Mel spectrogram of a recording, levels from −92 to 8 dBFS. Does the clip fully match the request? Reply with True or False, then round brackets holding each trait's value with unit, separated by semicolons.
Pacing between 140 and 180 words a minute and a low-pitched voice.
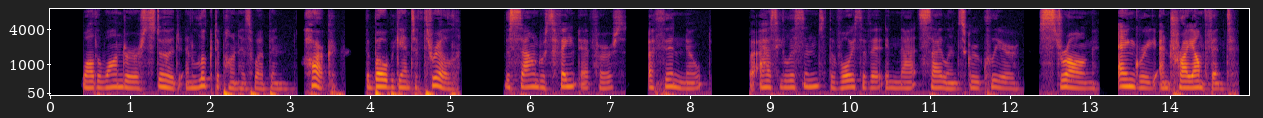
False (165 wpm; 175 Hz)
